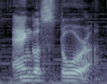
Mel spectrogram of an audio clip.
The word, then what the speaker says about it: Angostura: And then you need 2 dashes of your Agnostra bitters. Angostura. I always fucking pronounce them wrong. Angostura.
